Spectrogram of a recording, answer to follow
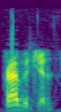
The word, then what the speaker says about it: Prevagen: Well, technically it's pronounced Prevagen, but what Prevagen is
